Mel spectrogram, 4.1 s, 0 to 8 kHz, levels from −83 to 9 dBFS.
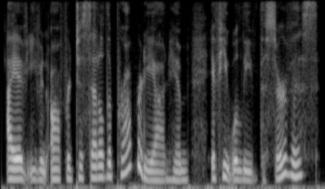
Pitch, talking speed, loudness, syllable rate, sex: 175 Hz, 235 wpm, -20 LUFS, 7.0 syllables/s, female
